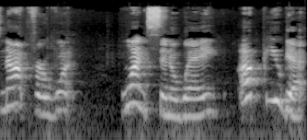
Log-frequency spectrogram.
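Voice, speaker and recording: A woman puts on a character voice with a high pitch and very wide pitch swings. She speaks at a moderate pace. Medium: read story. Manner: slow, thoughtful.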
